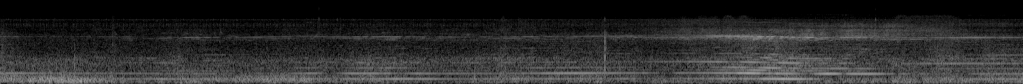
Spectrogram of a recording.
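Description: Small propeller motor of a radio-controlled foam model plane running in flight, a steady hum that grows louder about seven seconds in and drops slightly in pitch as the plane passes.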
